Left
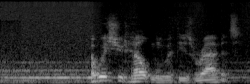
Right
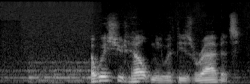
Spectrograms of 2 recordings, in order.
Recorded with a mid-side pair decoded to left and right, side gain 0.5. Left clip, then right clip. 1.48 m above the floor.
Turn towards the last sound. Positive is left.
turn(degrees=-70)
